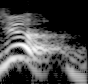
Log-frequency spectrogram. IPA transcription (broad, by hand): dʒ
